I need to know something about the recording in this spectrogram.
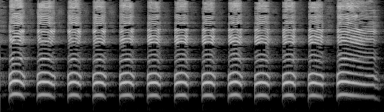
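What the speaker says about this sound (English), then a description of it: "That's why we use these chicken chokers all the time for when they have this." A chicken choker noise device gives about a dozen loud, close, nasal honking squawks in a steady even rhythm, the final one drawn out longer, with no talking.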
